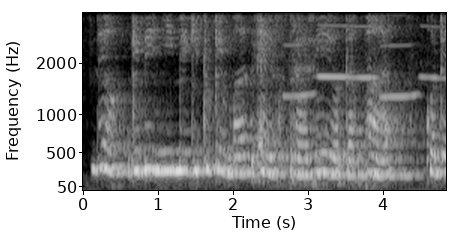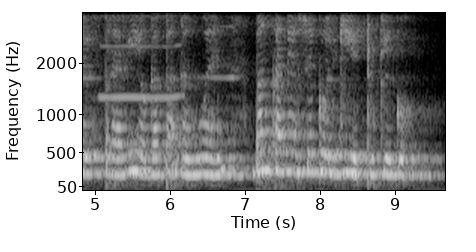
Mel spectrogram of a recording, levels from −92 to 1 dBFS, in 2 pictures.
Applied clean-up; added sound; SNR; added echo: none; Wind instrument, woodwind instrument; 19 dB; reverberation time 1.0 s.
